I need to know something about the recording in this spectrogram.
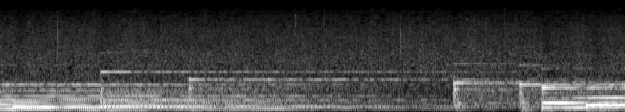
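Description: Slow, soft music of held chords laid over a steady rain hiss. New chords come in about a second in and near two seconds, the music fades through the middle, and fresh chords return near the end.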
